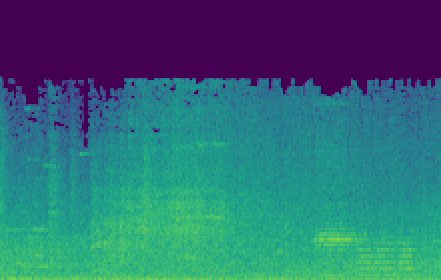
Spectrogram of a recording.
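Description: Steady background noise of street traffic around a roadside snack stall, with a brief pitched tone about three seconds in.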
